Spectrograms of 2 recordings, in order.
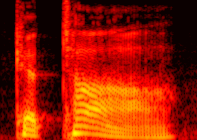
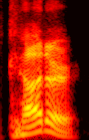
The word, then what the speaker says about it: Qatar: How do you pronounce the name of this country? – Yeah. – Qatar. Qatar. – Qatar. – Oh, I thought people thought it was Cutter. That's what I'd heard some people say.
